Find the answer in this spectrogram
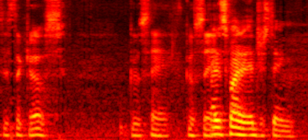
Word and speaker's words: Gose: So I feel like It's Gosa. Gosa? Gosa, which I mean, it's actually just says ghost, but Okay. Gosa is actually the pronunciation.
